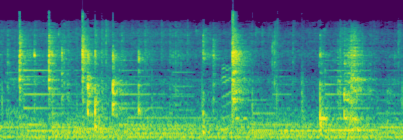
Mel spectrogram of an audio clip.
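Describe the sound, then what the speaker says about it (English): Garlic sautés in olive oil in a pan, with a steady sizzle under repeated clinks and scrapes of a utensil stirring against the pan. "we are going to saute, or we're going to put our garlic in, put a little bit of olive oil in your pan"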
